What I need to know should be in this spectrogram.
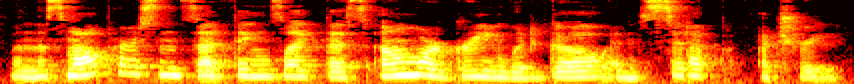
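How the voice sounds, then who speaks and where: A woman storytime host reading a picture book aloud to children in an expressive, dramatic way. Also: mid-range voice, normal speed, creaky. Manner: animated, dramatic delivery for children.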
